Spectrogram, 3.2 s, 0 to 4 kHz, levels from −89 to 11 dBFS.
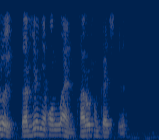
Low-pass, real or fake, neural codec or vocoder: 3.6 kHz; real; none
